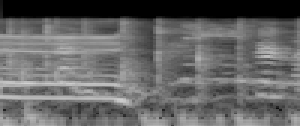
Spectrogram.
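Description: Hands clapping quickly, about four claps a second, under a long drawn-out vocal cheer that glides down and ends about a second in; short vocal sounds follow over the continuing claps.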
